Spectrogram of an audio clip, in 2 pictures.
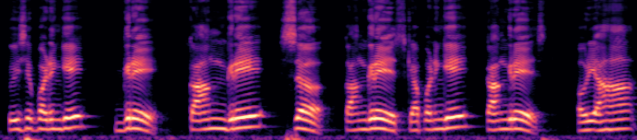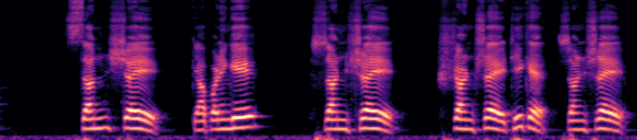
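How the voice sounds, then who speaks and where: Male reading teacher, high and clear, unhurried, repeats each word and checks in with an okay. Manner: reads each word twice, asks "क्या पढ़ेंगे?" and answers; ends many lines with "ठीक है". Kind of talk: slow reading lesson for beginners.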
